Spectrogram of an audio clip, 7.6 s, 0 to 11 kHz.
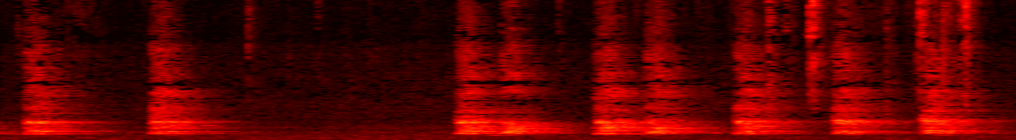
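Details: Treeing Walker Coonhound up for adoption, 13 November 2019, gives a run of seven loud, short, ringing barks or bays. Two come early, then five follow more quickly in the second half, with a quiet indoor background between them.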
